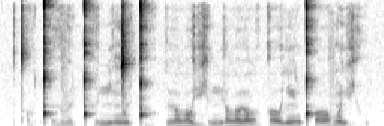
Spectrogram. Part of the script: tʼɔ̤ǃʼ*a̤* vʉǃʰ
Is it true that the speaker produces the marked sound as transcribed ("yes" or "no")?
no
